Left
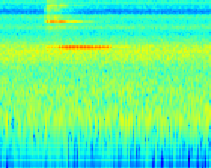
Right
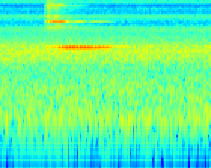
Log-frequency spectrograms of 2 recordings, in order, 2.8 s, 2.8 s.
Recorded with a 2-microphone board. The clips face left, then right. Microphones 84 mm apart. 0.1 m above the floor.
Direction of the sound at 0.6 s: 55° left (ahead or behind).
